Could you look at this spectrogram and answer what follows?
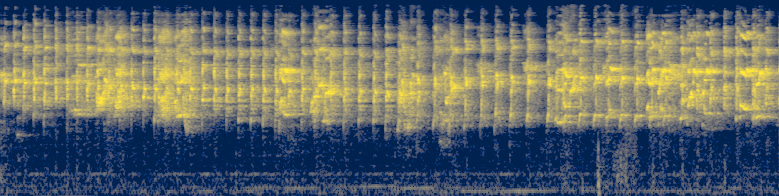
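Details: Continuous konslet song from a lovebird: fast scratchy twittering pouring out without gaps, high and harsh, with one brief click midway and a faint low hum.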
